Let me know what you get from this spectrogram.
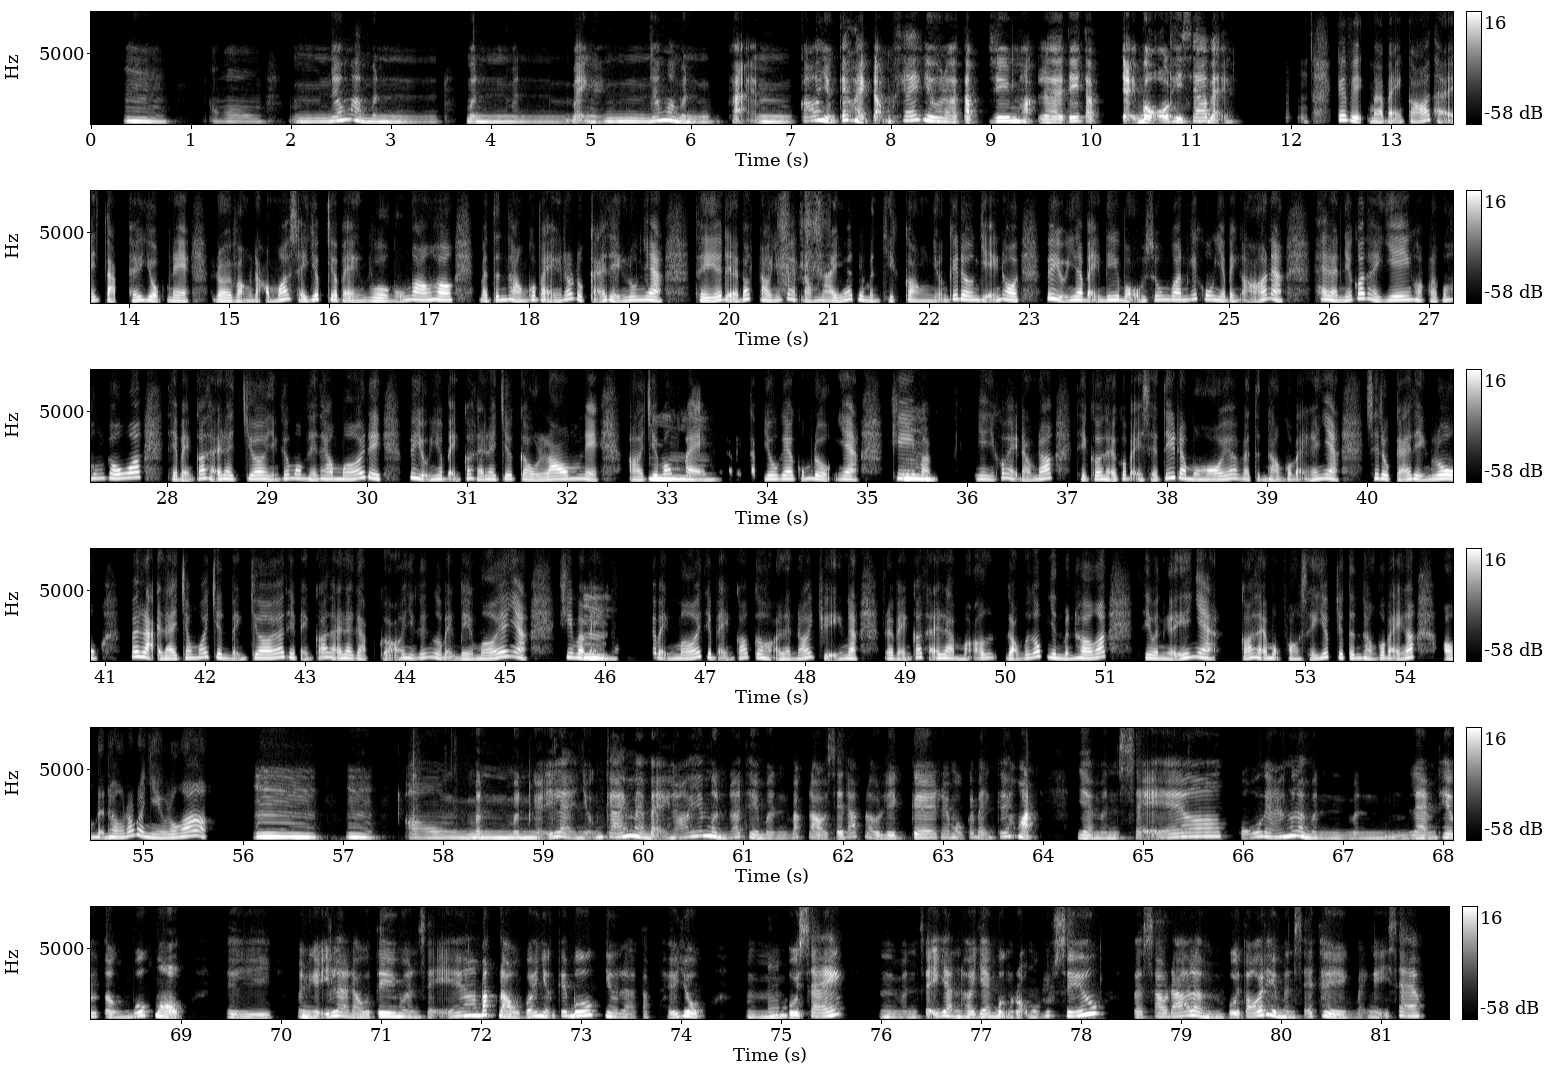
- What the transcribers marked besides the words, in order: other background noise; tapping; unintelligible speech
- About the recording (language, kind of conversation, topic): Vietnamese, advice, Mình vừa chia tay và cảm thấy trống rỗng, không biết nên bắt đầu từ đâu để ổn hơn?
